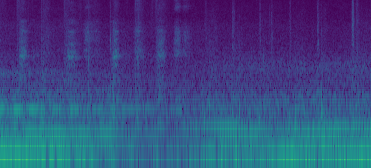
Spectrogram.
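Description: Quick footsteps run over soft ground, then slow to a walk.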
